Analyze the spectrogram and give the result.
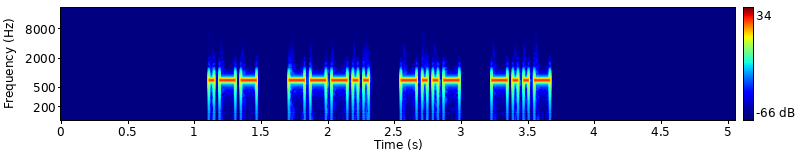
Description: Morse code, heard as a keyed tone, about 30 wpm, spaced as for 22 wpm, 700 Hz. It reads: W8XX
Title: USA Call Signs - 4 Characters - 2x Character Spacing - 30wpm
